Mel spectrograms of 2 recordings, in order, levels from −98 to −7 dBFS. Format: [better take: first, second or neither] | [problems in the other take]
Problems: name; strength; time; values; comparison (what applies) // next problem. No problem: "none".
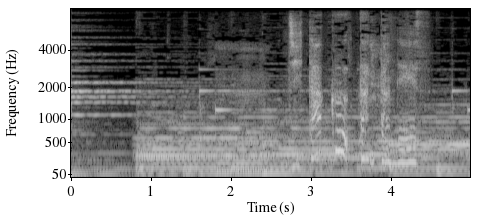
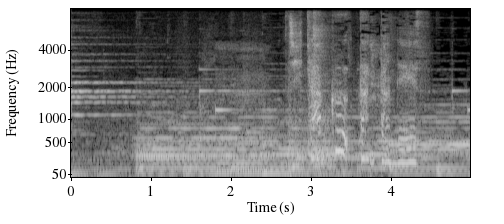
first | background sound (Sliding door); 11 dB below the speech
